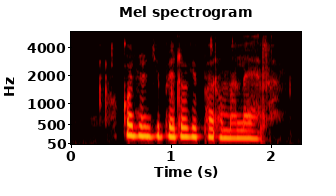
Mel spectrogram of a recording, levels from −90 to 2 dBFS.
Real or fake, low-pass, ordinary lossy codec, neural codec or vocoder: real; 5.4 kHz; none; none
